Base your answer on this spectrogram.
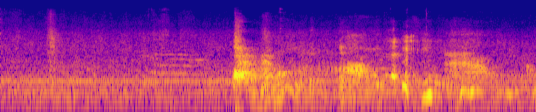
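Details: Nemo, a nine-month-old corgi, confronts a lobster at Gurnet Trading Co., letting out a sharp bark followed by a run of quick higher yips and yelps, while a person talks nearby over a steady hum.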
